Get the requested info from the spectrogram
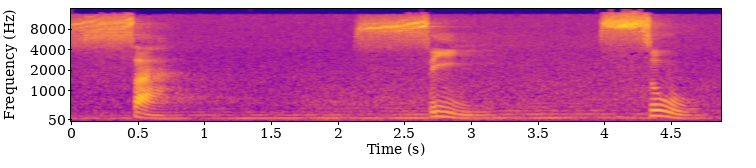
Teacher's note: Di antara sifat yang menonjol ketika kita mengucapkan huruf sa atau huruf sin adalah sifat as-safir, di mana ketika kita mengucapkan huruf sa ada suara tambahan yang menyerupai dengan suara belalang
